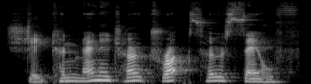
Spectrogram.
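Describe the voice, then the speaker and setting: A fussy old male tram engine from a children's storybook, played by a woman reader. He grumbles sternly in a fairly low voice and drags out his words very slowly. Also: lively intonation, a bit bright, exaggerated voice. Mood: fuming.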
